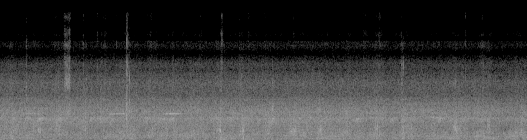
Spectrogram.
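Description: Tumagiti Falls in Camarines Sur pours heavily, a steady dense roar of rushing water filling the air without pause, heard from nearby.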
